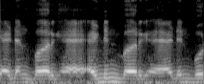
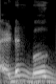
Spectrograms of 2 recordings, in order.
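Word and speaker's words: Edinburgh: Comment section में कि एडिनबर्ग है, ठीक है। तो देखो इसकी प्रोनाउंसिएशन, एक्चुअल प्रोनाउंसिएशन जो है ना वो एडिनबरा ही है।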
